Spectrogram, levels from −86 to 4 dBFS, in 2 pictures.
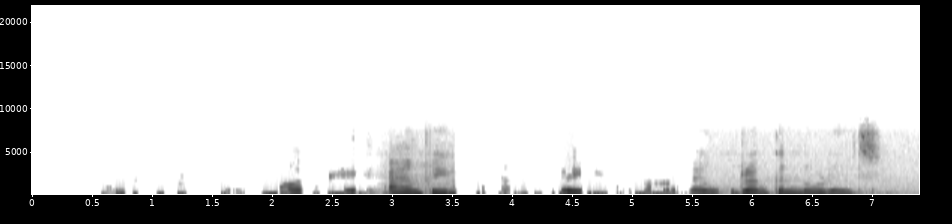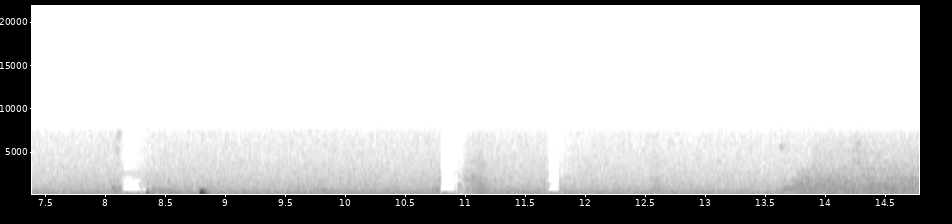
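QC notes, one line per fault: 0.00–0.12 s and 10.81–10.99 s, background gated by the echo canceller: while the loudspeaker played, the canceller clamped the microphone, so the room sound drops out briefly, by about 40 dB for roughly 0.1 s at the start, and by about 22 dB for roughly 0.2 s later.
0.40–5.59 s, speech suppressed in double talk: the talker is pushed down hard and unevenly for about four seconds in total, with the deepest dips around 40 dB. This is likely the echo canceller mistaking the talker for loudspeaker echo while both sides spoke at once.
1.58–4.14 s, 8.05–8.56 s, 10.74–11.20 s, 12.58–12.63 s, 13.65–14.79 s, other side's voice leaking through: a second voice sits faintly under the talker, roughly 25 to 40 dB down and loudest in the first stretch. It is likely the far end's loudspeaker playback that the echo canceller did not fully remove.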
